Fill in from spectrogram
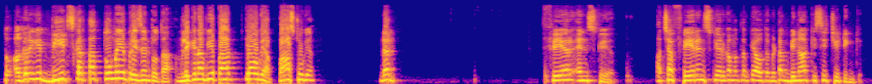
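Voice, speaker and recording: During a classroom lesson, a male English teacher with an Indian accent and a voice that sits high coaxes his students along. He repeats example sentences slowly.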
